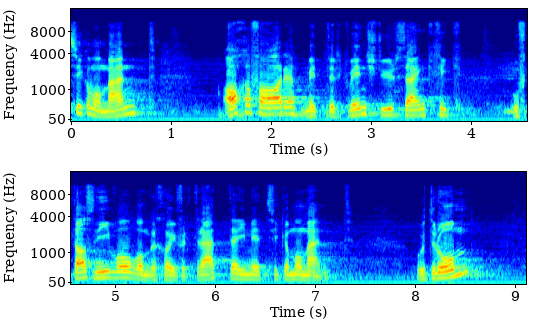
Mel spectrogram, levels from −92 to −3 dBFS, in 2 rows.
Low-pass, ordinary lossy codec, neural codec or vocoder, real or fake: 10.8 kHz; none; none; real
